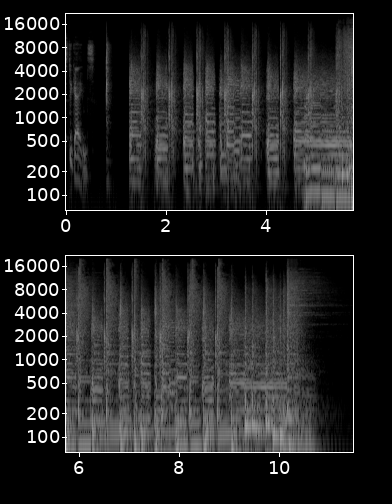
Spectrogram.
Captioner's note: claps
